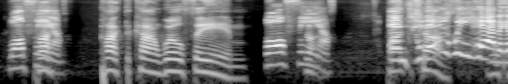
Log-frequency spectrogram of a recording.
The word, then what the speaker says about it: Waltham: It's not Waltham, it's Waltham. Like the ham. Waltham. Park the car, Waltham. Waltham.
